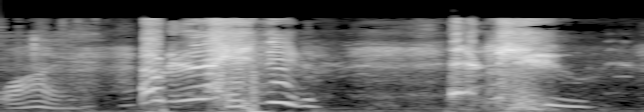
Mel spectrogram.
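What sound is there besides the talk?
sneeze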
